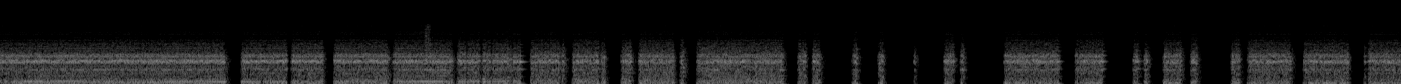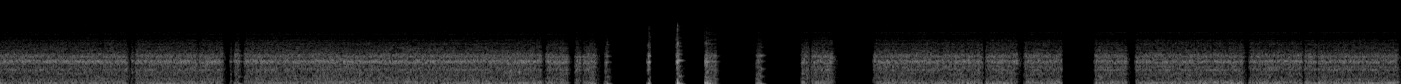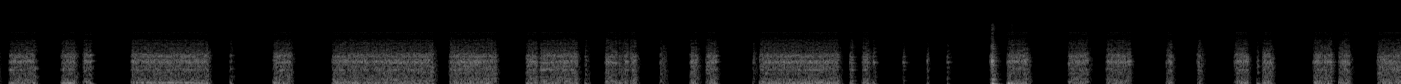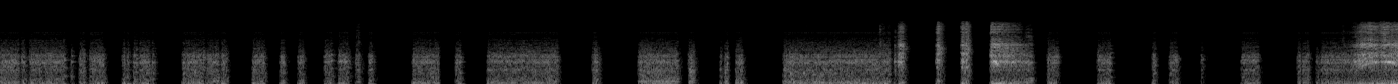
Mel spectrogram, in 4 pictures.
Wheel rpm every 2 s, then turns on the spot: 0, 0, 0, 0, 0, 0, 0, 0, 0, 10, 0, 0, 0, 0, 0, 0, 0, 0, 0, 0, 0, 0, 0, 0, 30, 20, 0, 20.
18-20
